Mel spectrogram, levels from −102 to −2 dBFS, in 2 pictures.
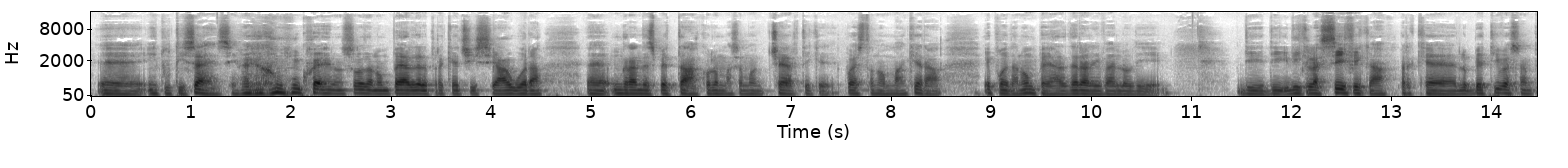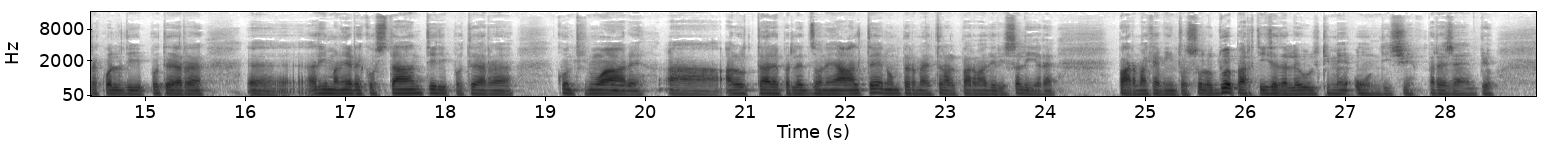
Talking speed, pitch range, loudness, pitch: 155 wpm, 95-110 Hz, -24 LUFS, 100 Hz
